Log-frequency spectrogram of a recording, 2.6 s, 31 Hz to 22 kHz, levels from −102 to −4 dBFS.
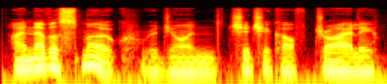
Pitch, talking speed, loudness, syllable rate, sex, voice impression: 95 Hz, 140 wpm, -18 LUFS, 5.6 syllables/s, male, masculine, middle-aged, tensed, powerful, slightly hard, slightly halting, intellectual, sincere, calm, mature, friendly, wild, lively, slightly kind, slightly sharp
